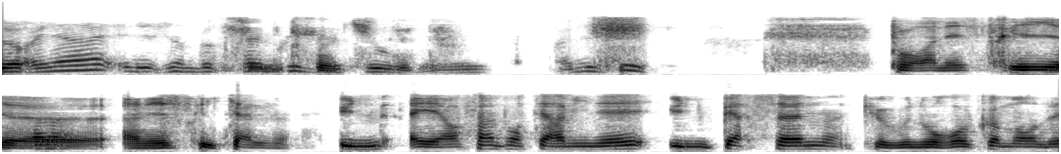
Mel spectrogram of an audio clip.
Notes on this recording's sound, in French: j'enregistre l'appel téléphonique donc le son est à l'ancienne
